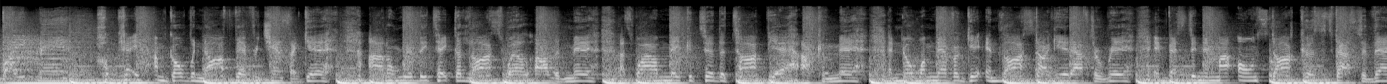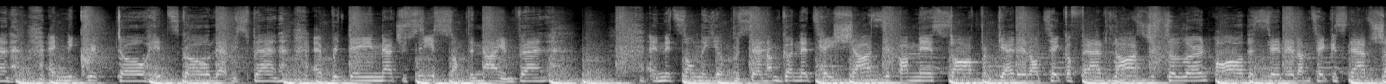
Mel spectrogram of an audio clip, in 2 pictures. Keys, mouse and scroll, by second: 0.6 w, 2.1 1, 2.9 Return, 4.7 click, 7.2 click, 8.2 click, 13.2 click, 17.9-19.0 typing, 23.5 click, 25.3 click, 26.8 click.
